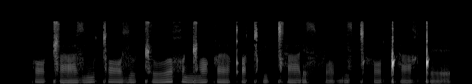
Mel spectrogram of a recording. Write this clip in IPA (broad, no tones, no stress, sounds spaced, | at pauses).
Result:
k ɔː ǁ aː z ŋ o ǀ ɔː z ʊː ǁ oː χ ʊ ŋ͡ǁ ɔ q iː qʼ o ǀʰ ɪ ǀʰ aː ɾ ɛ s f ɔ b e z ǀʰ ɔ ǃʰ aː χ ǃ ɛ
